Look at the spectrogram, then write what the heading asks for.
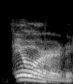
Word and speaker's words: fjord: Fjord. Yeah, it's like a yeah instead of a ja.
